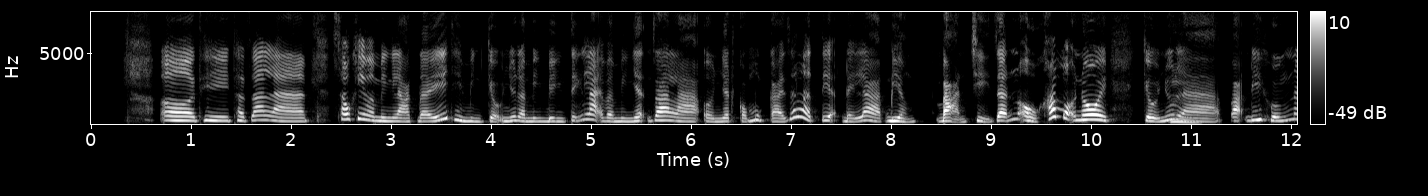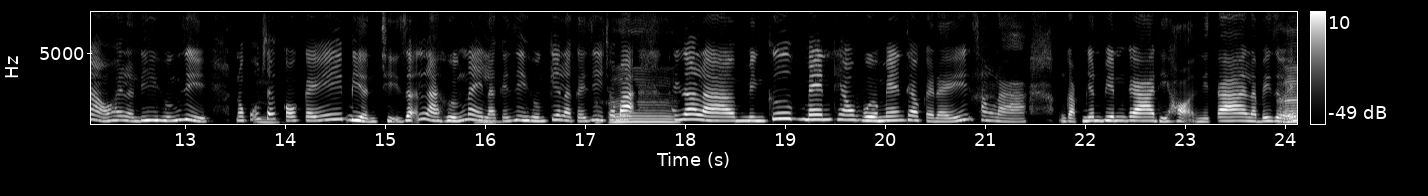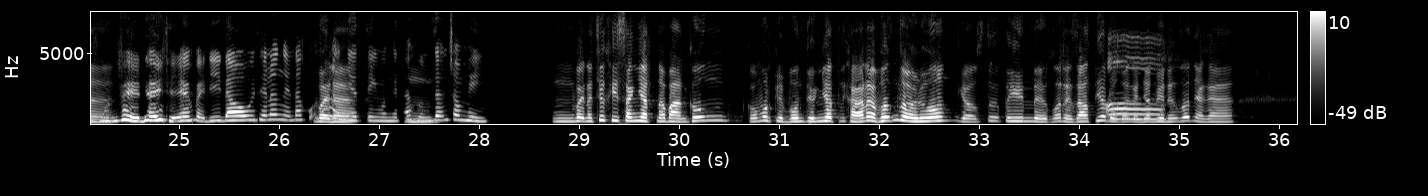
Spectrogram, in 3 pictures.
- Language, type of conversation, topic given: Vietnamese, podcast, Bạn có thể kể về một lần bạn bất ngờ trước văn hóa địa phương không?
- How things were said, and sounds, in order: tapping; laughing while speaking: "muốn về đây thì"; other background noise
